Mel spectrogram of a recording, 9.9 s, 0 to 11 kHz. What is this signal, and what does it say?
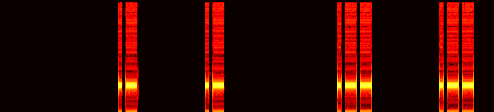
Morse code, heard as a keyed tone, about 16 wpm, 800 Hz. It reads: A A W W
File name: Short Runs / Short Runs-mp3s / awj1ndb6gz7 @10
